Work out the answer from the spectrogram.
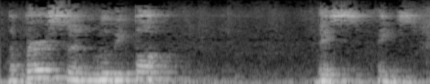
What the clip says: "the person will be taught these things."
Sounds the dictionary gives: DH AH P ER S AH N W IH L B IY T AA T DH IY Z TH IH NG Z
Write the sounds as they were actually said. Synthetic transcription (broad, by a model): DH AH P ER S AH N W IH L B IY T AA T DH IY S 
